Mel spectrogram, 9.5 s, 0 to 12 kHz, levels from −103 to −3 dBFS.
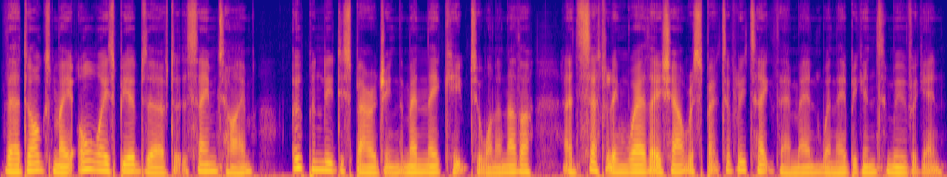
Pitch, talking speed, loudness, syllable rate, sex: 120 Hz, 215 wpm, -21 LUFS, 6.1 syllables/s, male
